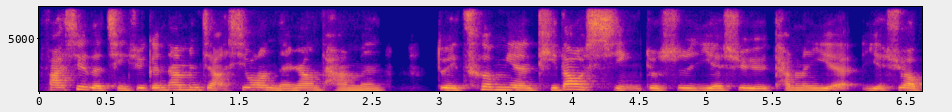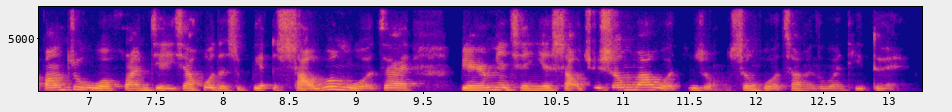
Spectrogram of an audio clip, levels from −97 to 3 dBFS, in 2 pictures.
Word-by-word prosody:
发 225 -1 +1
泄 255 +3 -1
的 200 -3 +4
情 190 -1 -2
绪 205 - +1
跟 210 +1 +1
他 230 0 +1
们 225 -1 -3
讲， 200 -3 -1
希 225 - -2
望 215 -3 0
能 175 0 -2
让 200 0 0
他 190 -1 -3
们 190 0 -2 0.4
对， 205 -3 +5
侧 245 +6 +2
面 215 -4 +1
提 200 +1 0
到 255 +3 +5
醒， 185 -10 +2
就 190 +2 0
是 195 +1 -1
也 190 0 +2
许 185 -1 +1
他 195 +1 -4
们 195 0 -1
也 185 - +1
也 175 -2 -1
需 155 - -4
要 195 -2 +6
帮 220 +3 0
助 235 -3 -2
我 180 -1 +4
缓 180 +1 -2
解 195 0 0
一 170 - -4
下， 190 +1 0
或 215 +3 +1
者 180 - -3
是 180 - -6
别 190 +2 -2
少 175 -3 +2
问 260 +8 +2
我， 185 -5 0
在 200 -1 -1 0.3
别 200 - +6
人 200 +1 +3
面 220 -1 0
前 190 -2 -2
也 190 +1 +1
少 190 - 0
去 420 - -4
深 230 - -1
挖 235 0 +3
我 - - -1
这 190 - -3
种 - - -8
生 195 -1 -2
活 180 -2 -5
上 185 -1 -4
面 170 - -13
的 175 - -13
问 175 0 -10
题， 175 -1 -9
对。 160 0 -10
195 Hz, 300 characters per minute, -24 LUFS, 185-215 Hz, 0.4 s, 要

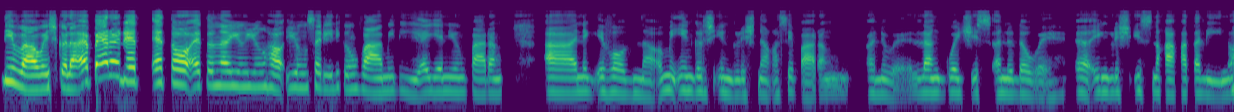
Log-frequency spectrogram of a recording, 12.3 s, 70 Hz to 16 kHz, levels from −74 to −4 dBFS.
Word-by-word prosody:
'Di 320 - +5
ba 210 -3 +9
wish 220 +3 +1
ko 230 - +3
lang. 220 - +6
Eh, 295 - +6
pero 385 +3 +9
net 310 -2 +9
'eto 285 -2 +6
'eto 255 +1 +1
na 255 0 +3
yun-g 245 -1 -2
yung 245 - -8
ha 215 -3 +2
yung 230 +1 -9
sarili 235 -2 -4
kong 215 -1 -9
family, 190 -2 -2
ayan 190 +2 -7
yung 190 0 -10
parang, 175 0 -4 0.5
ah, 185 -1 +1
nag-evolve 185 -2 -8
na, 165 -3 -10
umi-English-English 190 -4 -7
na 170 -1 -10
kasi 175 +2 -12
parang 85 - -7 0.3
ano, 175 -1 -10
eh, - - -17
language 185 0 -6
is 180 - -6
ano 180 -1 -7
daw, 170 -1 -10
eh, 155 +1 -17 0.2
ah, 185 -2 -6
English 185 0 -7
is 200 -1 -9
nakakatalino. 180 - -5
190 Hz, 190 wpm, -21 LUFS, 180-230 Hz, 0.5 s, ba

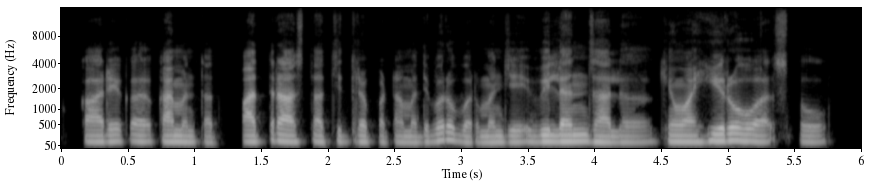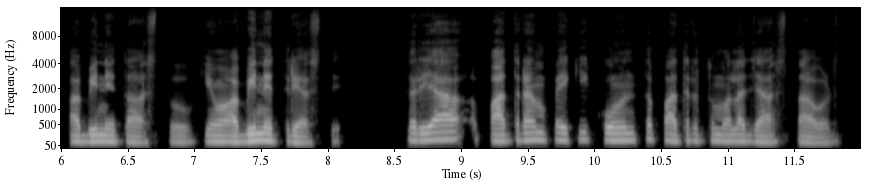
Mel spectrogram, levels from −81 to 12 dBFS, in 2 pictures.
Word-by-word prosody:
कार्य 125 +1 +1
अ, 125 -2 0
काय 125 - +4
म्हणतात 115 -2 -1 0.2
पात्र 120 +2 +3
असतात 120 0 -2
चित्रपटामध्ये 115 -1 -4
बरोबर, 135 -6 0
म्हणजे 115 +1 -1
व्हिलन 125 +1 +5
झालं 115 -1 0
किंवा 125 -1 +3
हिरो 135 0 +5
असतो, 115 -1 -6 0.4
अभिनेता 125 -1 0
असतो 110 +1 -10
किंवा 125 -1 +1
अभिनेत्री 130 0 +3
असते, 105 -1 -7 0.5
तर 145 - 0
या 160 +3 +4 0.3
पात्रांपैकी 150 +2 -1
कोणतं 145 +2 0
पात्र 135 0 -2
तुम्हाला 130 -1 -2
जास्त 120 -1 -6
आवडतं? 105 +1 -6
125 Hz, 135 wpm, -24 LUFS, 115-135 Hz, 0.5 s, व्हिलन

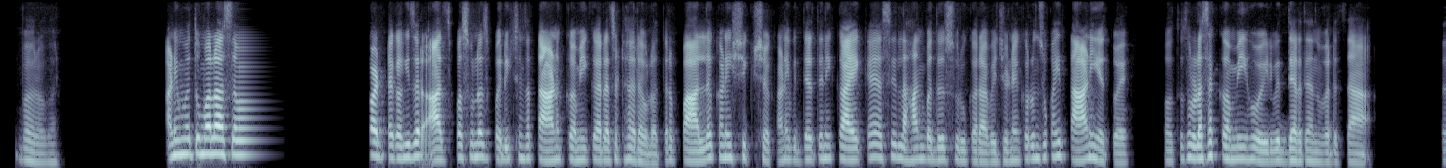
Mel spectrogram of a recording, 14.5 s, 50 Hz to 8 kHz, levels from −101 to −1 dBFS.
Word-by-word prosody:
बरोबर. 125 -5 -9 1.1
आणि 210 - +3
मग 225 +1 +2
तुम्हाला 230 0 +8
असं 225 -1 +5 1.3
वाटतं 195 -3 +3
का 170 - +2
की 180 - -1
जर 195 +1 +2
आजपासूनच 180 +5 0
परीक्षांचा 160 +3 -5
ताण 145 0 +7
कमी 150 -1 -1
करायचं 150 +1 -1
ठरवलं, 135 -7 -3
तर 145 - -7
पालक 150 +6 +4
आणि 180 0 -1
शिक्षक 175 -4 -5
आणि 150 +2 -4
विद्यार्थ्यांनी 155 +3 -5
काय-काय 155 +2 +4
असे 180 +1 -5
लहान 150 +1 -1
बदल 155 -1 -3
सुरू 145 -3 -7
करावेत, 130 -1 -3
जेणेकरून 145 +5 -6
जो 180 - -7
काही 190 +2 -3
ताण 145 +2 +6
येतोय, 130 -7 -3 0.4
तो 140 - -10
तो 150 +5 -16
थोडासा 170 +2 +1
कमी 160 -1 -1
होईल 140 -4 -2
विद्यार्थ्यांवरचा. 130 -4 -3 0.8
तर - - -11
155 Hz, 160 wpm, -24 LUFS, 140-175 Hz, 1.3 s, तुम्हाला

